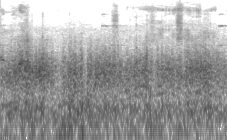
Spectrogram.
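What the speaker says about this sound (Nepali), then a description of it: "हावाको बेगले उच्च भएको छ" Strong wind buffets the microphone with a constant low roar and rumble, loud and unbroken throughout.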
